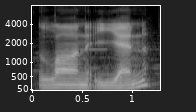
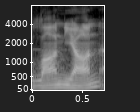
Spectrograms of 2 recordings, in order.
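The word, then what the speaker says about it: Lan Yan: Next, we move along to Lan Yen or Lany Yan actually because I pronounced wrong.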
